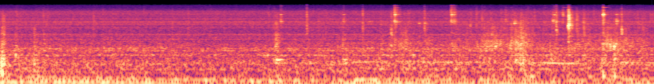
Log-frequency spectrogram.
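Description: Inside the cabin of an FJ Cruiser crawling over a rocky trail: a steady low engine drone with scattered small clicks and rattles from the interior.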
